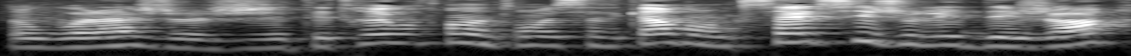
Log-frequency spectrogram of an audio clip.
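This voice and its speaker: A young woman from France talks straight to her viewers in a loose, chatty, rambling way, clearly enthusiastic about her hobby. Her voice sits a little high and comes across bright and crisp. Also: rapid-fire, a little hiss or hum. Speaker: YouTuber. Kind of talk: casual vlog monologue.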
